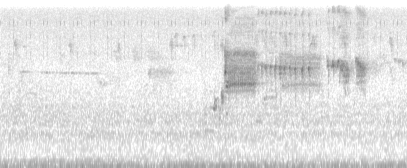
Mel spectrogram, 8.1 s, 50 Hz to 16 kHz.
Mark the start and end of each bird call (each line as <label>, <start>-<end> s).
Song Sparrow (Melospiza melodia), 0.0-3.8 s
Red-winged Blackbird (Agelaius phoeniceus), 4.3-7.9 s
